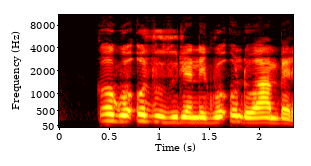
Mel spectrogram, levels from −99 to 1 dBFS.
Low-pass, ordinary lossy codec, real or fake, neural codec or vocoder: none; none; real; none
